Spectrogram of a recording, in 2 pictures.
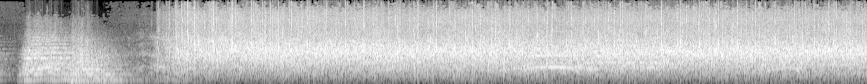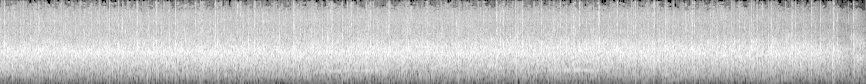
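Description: A concert band's closing chord, with brass and low reeds, cut off about two seconds in, followed by loud, steady audience applause.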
